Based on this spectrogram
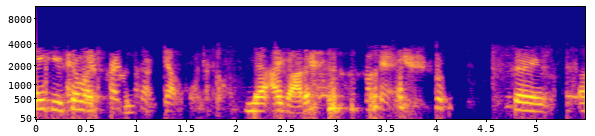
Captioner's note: laughing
